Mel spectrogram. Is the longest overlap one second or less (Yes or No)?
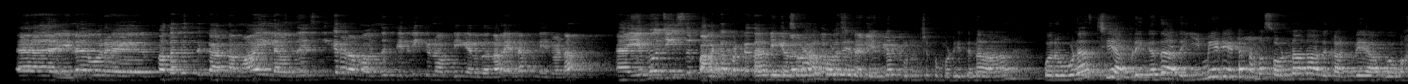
No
